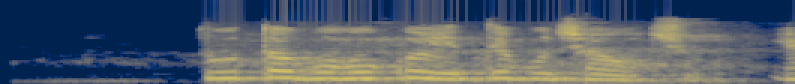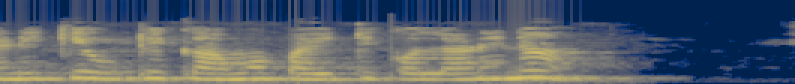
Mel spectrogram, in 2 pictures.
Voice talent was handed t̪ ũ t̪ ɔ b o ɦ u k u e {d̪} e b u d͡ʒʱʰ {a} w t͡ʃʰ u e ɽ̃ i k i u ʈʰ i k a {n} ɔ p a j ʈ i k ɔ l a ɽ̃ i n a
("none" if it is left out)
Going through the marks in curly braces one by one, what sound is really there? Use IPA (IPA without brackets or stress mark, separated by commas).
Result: t̪, a, m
